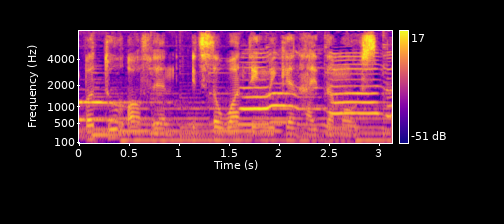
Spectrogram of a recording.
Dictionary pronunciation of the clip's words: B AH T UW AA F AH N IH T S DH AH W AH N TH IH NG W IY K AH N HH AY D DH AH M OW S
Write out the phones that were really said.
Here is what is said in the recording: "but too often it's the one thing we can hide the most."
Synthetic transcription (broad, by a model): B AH T UW AA F AH N IH T S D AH W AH N T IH NG W IY K AH N HH AY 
